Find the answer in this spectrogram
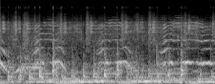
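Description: A group of hand drums played in a quick steady rhythm, with voices singing into a microphone in short phrases that slide up and down in pitch.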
